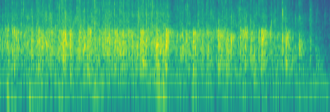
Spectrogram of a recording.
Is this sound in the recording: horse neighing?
no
